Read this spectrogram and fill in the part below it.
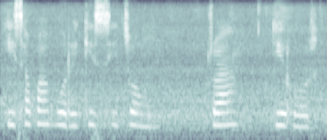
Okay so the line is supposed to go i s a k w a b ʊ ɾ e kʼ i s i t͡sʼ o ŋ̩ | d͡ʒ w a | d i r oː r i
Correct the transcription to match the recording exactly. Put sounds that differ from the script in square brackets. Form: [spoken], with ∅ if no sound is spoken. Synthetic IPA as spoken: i s a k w a b ʊ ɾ e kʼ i s i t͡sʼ o ŋ̩ | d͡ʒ w a | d i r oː r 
